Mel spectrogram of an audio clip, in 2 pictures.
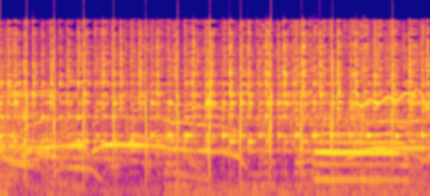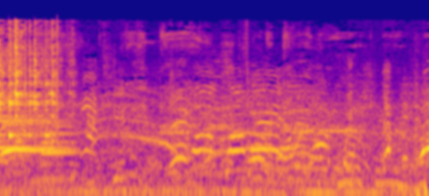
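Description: A cowbell rung fast by spectators, many clanks a second with a ringing tone, over shouting voices; the ringing stops about five seconds in and the crowd voices carry on.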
